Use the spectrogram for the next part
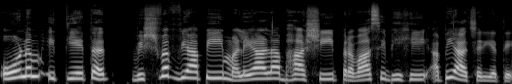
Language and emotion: Sanskrit, neutral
